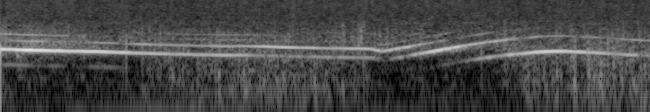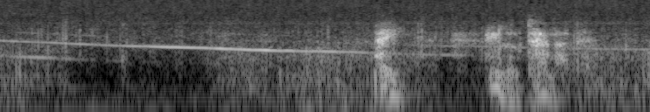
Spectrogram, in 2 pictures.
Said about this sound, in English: Who's that? What chowderhead was stupid enough to use a siren? That's probably the Coleman you sir. He's siren happy.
